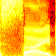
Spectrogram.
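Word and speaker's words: cite: तो इसे क्या पढ़ेंगे इसे हम पढ़ेंगे साइट क्या पढ़ेंगे साइट यानी कि सी काचन स आई काचन आई और टी का ट तो हो गया साइट और साइट का मतलब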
